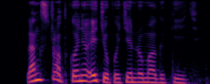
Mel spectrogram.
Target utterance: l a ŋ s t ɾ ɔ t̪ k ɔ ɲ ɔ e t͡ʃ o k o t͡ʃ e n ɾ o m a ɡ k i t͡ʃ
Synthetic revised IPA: l a ŋ s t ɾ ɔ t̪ k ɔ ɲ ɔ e t͡ʃ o p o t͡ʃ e n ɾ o m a ɡ k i t͡ʃ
